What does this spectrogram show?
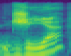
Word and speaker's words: Gaia: And I always imagine her like Gia, like an Italian lady. Yeah. But what people informed me was that it's Gia, probably more like Pangaea.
